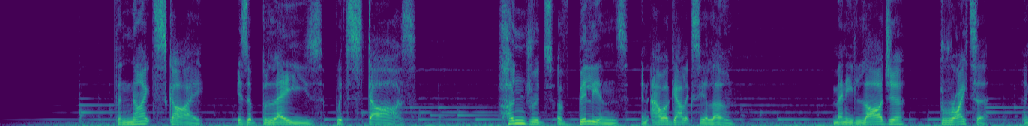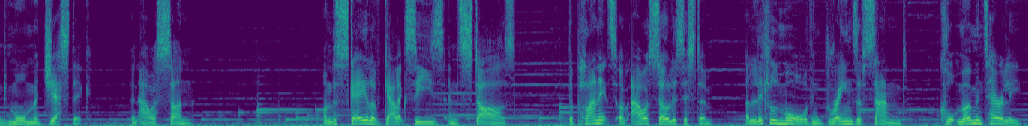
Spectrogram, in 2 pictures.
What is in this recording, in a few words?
Documentary, regional accents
